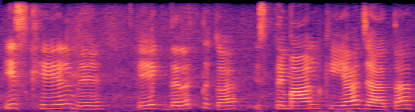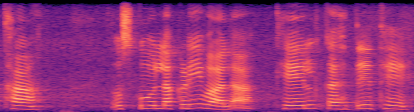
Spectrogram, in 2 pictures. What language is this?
Urdu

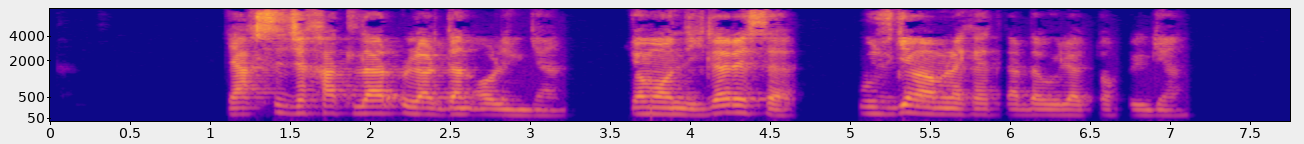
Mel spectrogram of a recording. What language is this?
Uzbek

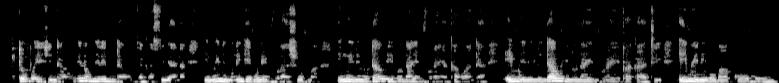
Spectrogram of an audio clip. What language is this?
Ndau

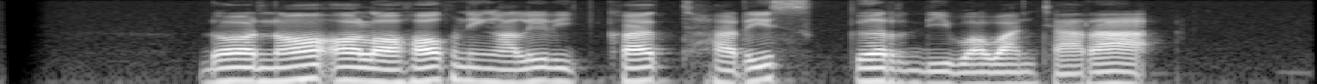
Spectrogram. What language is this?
Sundanese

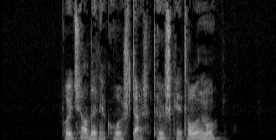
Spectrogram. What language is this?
Mari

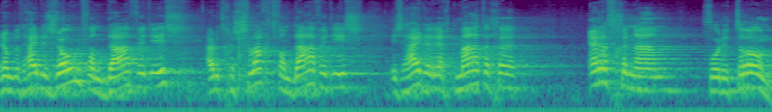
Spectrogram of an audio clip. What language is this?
Dutch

